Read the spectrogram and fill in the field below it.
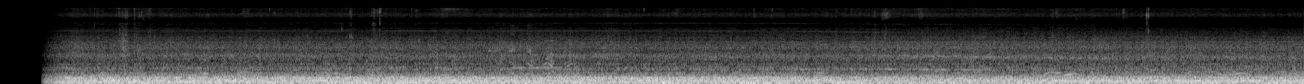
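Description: A vehicle drives along a road with a steady low rumble and wind noise.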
